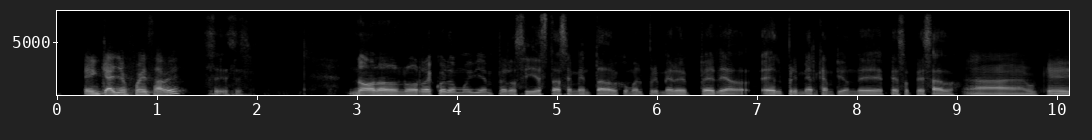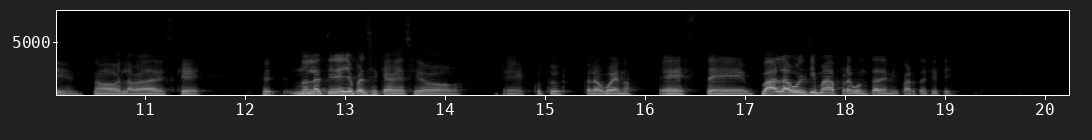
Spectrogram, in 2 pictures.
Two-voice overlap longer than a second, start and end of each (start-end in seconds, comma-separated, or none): none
